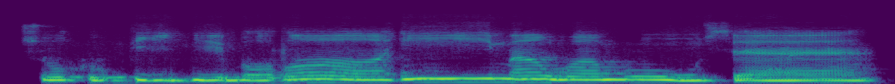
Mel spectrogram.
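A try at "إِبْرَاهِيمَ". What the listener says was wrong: I-nya juga di huruf hamzah ya, Ibrahim. I itu di bibirnya ditarik ke belakang sedikit, I biar kedengaran tipis. Suhufi Ibra, bukan Ibra. Kalau dia kedengaran tebal, tapi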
